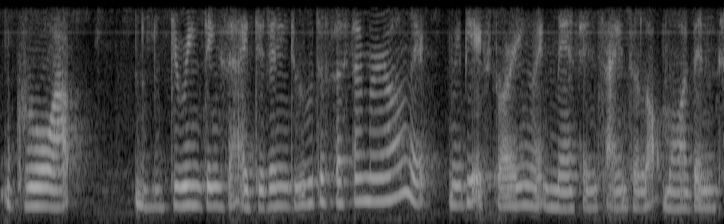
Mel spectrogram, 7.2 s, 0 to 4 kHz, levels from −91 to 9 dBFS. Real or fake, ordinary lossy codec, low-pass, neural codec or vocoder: fake; none; 3.6 kHz; codec, 16 kHz, 6 kbps, DAC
